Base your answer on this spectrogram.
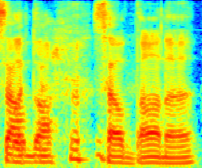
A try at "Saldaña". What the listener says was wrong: I was about to, you're adding another syllable.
